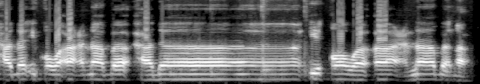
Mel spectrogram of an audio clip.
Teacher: Misalnya ketika membaca mad wajib ya. Mad wajib itu empat kali ketukan atau lima kali ketukan.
